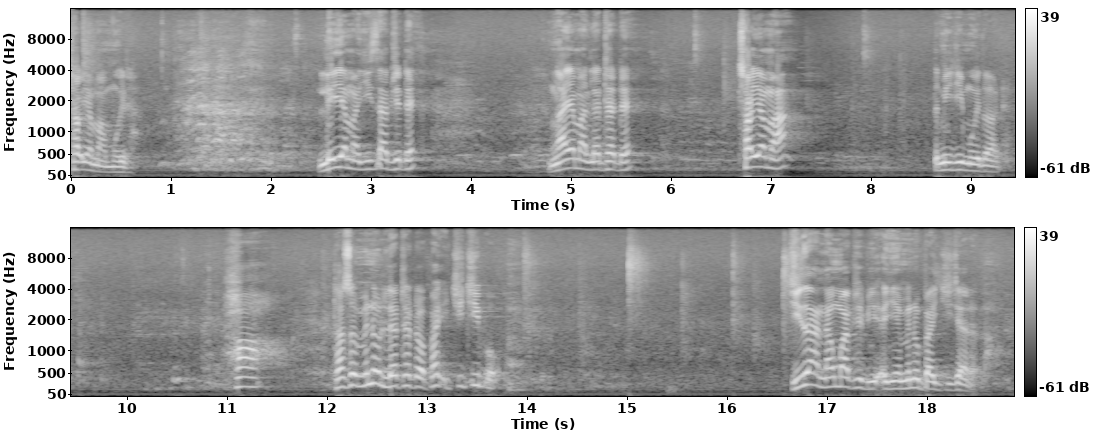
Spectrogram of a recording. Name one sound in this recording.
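A man speaks in bursts with pauses, through a microphone in a hall with some echo.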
